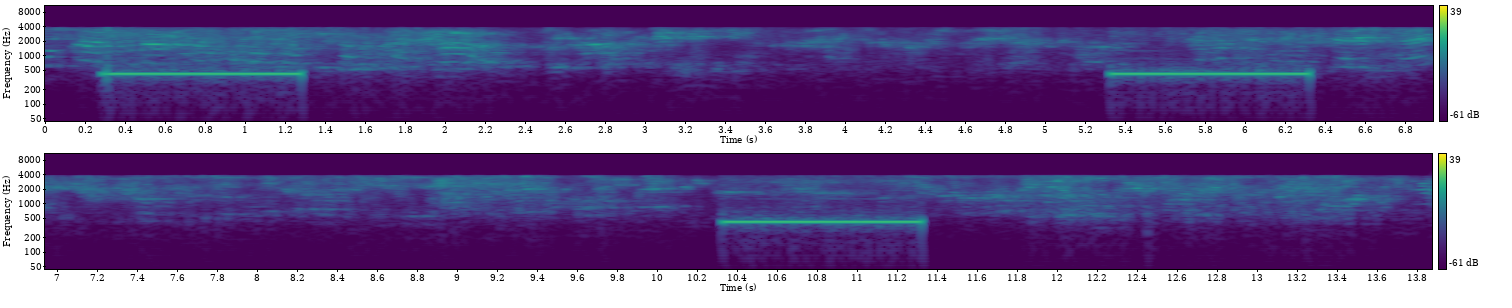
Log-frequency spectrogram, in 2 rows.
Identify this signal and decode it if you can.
Ringback tone (Europe, 425 Hz), with speech.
